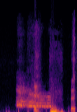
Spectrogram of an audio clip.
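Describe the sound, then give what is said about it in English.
A dog barks loudly in the background, a sustained strained bark followed by a couple of quick short yips, with no talking. “Dog in the background.”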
